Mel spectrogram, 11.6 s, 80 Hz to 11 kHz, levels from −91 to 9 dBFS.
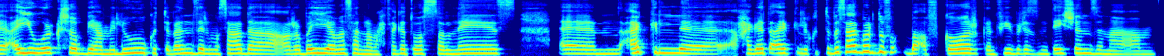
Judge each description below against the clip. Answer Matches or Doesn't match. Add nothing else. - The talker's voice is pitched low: Doesn't match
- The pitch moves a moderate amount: Doesn't match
